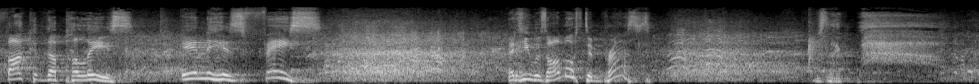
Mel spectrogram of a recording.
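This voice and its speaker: A man telling a long story as a stand-up comedian, talking casually and building to shouted punchlines in front of a live audience. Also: sits high, background noise. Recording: echoey club with audience laughter.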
